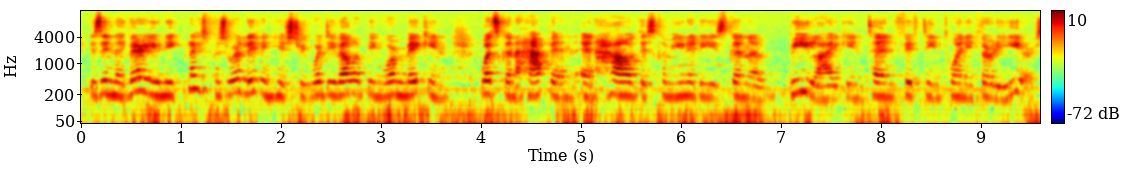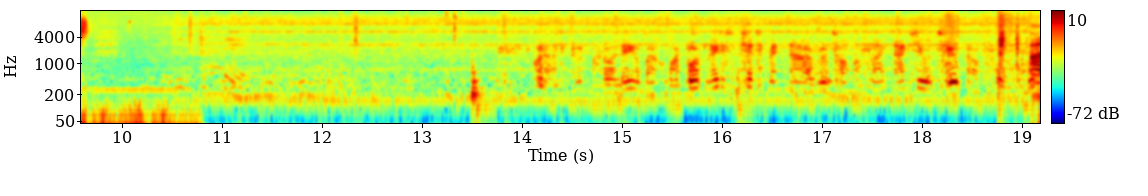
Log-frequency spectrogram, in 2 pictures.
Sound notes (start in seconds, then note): 10.6 plane engine roaring; 15.4 speaks in foreign language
